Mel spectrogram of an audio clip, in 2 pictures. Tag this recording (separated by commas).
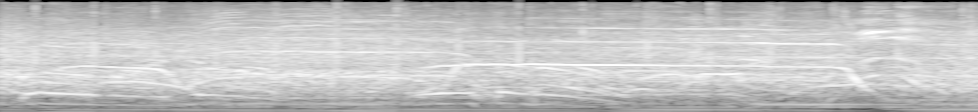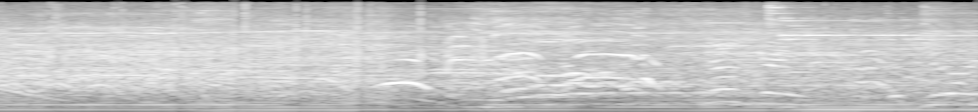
Music, Speech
